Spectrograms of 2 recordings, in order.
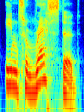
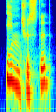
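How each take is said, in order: First: The stress is on a later syllable. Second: The stress is on the first syllable. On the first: The speaker calls it wrong. "not interested. Okay, that's not English" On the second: The speaker calls it right. "It's on the first syllable"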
